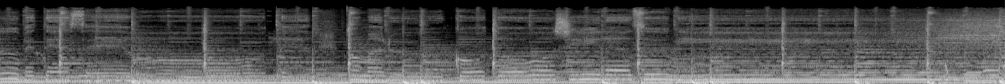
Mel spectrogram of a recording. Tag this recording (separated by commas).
Song, Music, Singing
